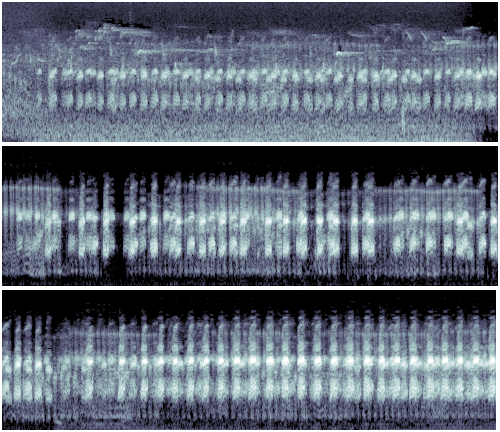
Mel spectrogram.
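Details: Male European tree frogs calling loudly at night at a pond: rapid, regular nasal pulses about three per second, building into a dense, overlapping chorus, with a rustling, noisy stretch during the opening few seconds.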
